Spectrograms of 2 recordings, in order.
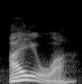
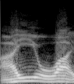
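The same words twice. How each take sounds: First: One syllable is clearly stressed. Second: The syllables are said evenly, with no stress. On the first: The speaker calls it right. "강세 넣어서 외우고" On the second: The speaker calls it wrong. "이러지 말고"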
